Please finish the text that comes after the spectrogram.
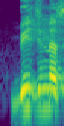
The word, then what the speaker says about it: business: को पता भी है, बिजनेस हम इसको बोलते हैं। अब बिजनेस में यू, यहां तो साउंड आई ई की, और यहां कोई साउंड आई नहीं, तो आई तो इसमें साइलेंट है, तो यहां ई क्यों आया?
